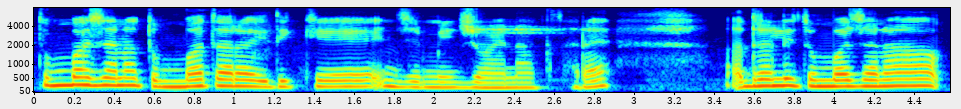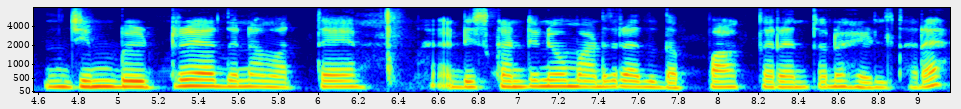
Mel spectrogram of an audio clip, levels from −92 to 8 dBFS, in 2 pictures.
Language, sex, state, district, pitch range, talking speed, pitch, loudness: Kannada, female, Karnataka, Shimoga, 195-225 Hz, 145 wpm, 205 Hz, -19 LUFS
